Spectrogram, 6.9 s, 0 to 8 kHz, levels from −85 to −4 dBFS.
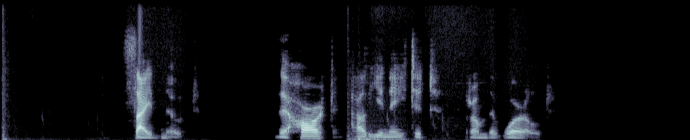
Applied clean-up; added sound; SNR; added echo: neural mask model RNNoise.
